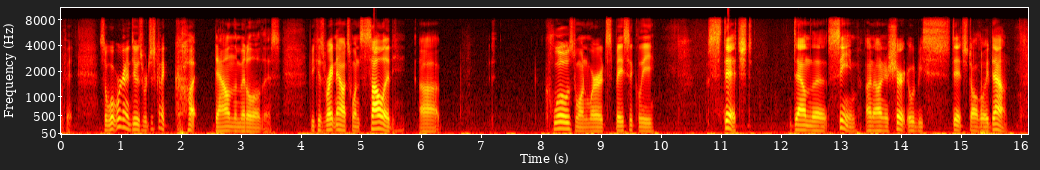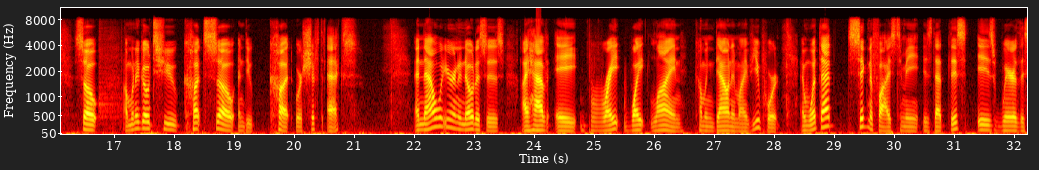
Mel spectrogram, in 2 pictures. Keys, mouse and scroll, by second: 18.2 click, 20.8 click, 22.2-22.7 drag, 23.4 right click, 24.0 right click, 24.5-24.9 alt+drag, 24.9 alt+middle click, 25.3-26.8 alt+middle drag, 26.8-29.3 alt+drag, 29.6 alt+click, 30.3 alt+right click.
